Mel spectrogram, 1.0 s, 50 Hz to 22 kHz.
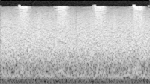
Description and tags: The Mute Synth 2 is mono, but I have used Audacity cut and put together different sections of a recording to obtain a stereo rhythmic loop.
Mute-Synth-2, Mute-Synth-II, noise, rhythm, rhythmic, seamless-loop, stereo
